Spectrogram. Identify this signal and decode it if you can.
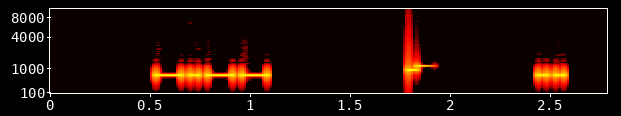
Morse code, heard as a keyed tone, about 27 wpm, 700 Hz. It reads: Y I
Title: Single Letters - Rapid-Fire 28wpm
